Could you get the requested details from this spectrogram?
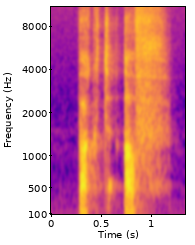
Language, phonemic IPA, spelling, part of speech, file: Dutch, /ˈpɑkt ˈɑf/, pakt af, verb, Nl-pakt af.ogg
- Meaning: inflection of afpakken: 1. second/third-person singular present indicative 2. plural imperative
